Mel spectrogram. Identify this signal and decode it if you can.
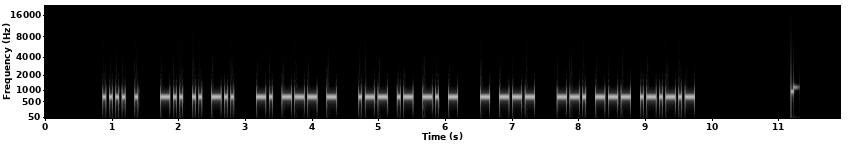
Morse code, heard as a keyed tone, about 25 wpm, 700 Hz. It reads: HE DID NOT WANT TO GO.
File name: practice / 25wpm / Sentences with 4-Word Phrases - 25wpm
